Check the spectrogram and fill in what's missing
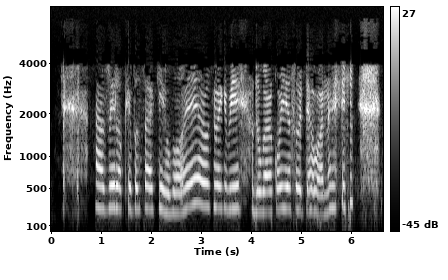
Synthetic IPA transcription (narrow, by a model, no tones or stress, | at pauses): azilɔkʰːipɔzakiɦobɔejaɹukibakibizoɡaɹkoɹiasʊetijaɦʊanaj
